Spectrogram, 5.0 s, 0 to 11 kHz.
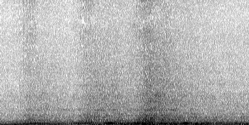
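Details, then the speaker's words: Cold Vortec 6000 6.0L V8, revved with the fan turned down. Deep rumble rises and falls smoothly over several blips with no knocks or rattles; oil pressure and voltage good, healthy. "go ahead and turn the fan down here a little bit so you guys can hear me rev it up"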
